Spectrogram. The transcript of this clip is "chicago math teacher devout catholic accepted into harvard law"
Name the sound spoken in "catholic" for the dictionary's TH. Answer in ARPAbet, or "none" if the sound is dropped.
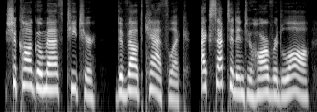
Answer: TH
